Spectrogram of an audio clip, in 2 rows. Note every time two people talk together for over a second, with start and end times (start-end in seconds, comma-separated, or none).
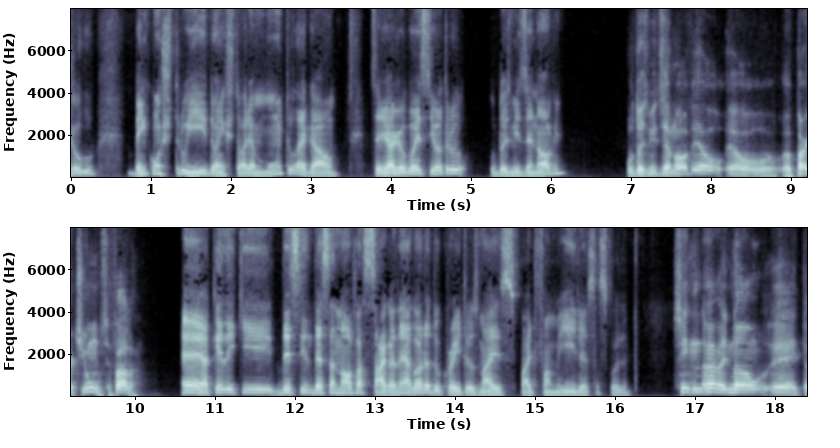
none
